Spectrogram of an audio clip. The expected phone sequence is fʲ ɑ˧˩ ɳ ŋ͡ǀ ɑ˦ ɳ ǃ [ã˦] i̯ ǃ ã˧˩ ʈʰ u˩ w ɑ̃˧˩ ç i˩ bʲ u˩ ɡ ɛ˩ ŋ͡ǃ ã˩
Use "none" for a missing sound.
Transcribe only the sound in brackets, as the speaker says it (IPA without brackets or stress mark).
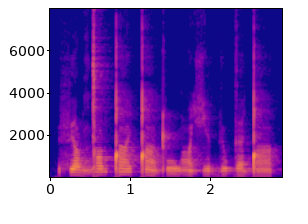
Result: ã˦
